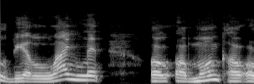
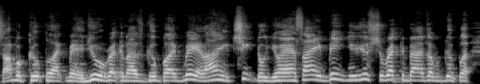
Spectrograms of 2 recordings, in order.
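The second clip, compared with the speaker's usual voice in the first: higher-pitched, hurried protest; indignant self-defence; 7 semitones higher, faster than usual. Retold or imitated. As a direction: rattle off a mock-indignant defence of yourself. Acted indignant self-defence to his wife.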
